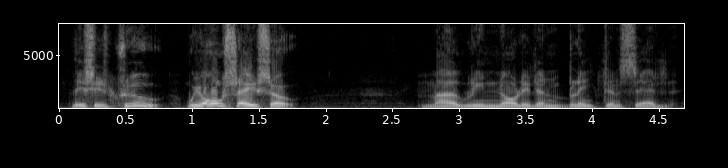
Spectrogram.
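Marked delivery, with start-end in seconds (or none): 0.1-1.8 very high, loud chorus of agreement; monkeys shouting together. Acted. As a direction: yell it as a whole troop at once. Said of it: "they would all shout together".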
